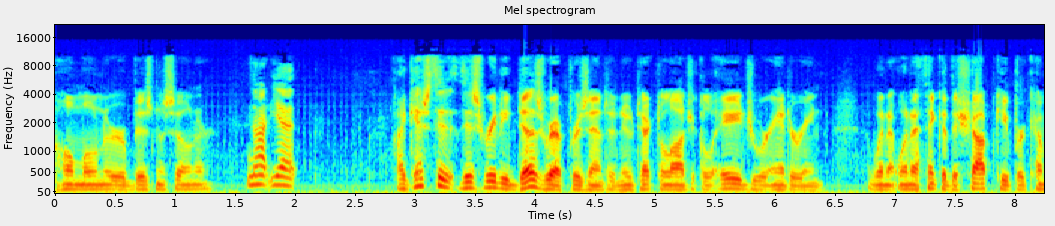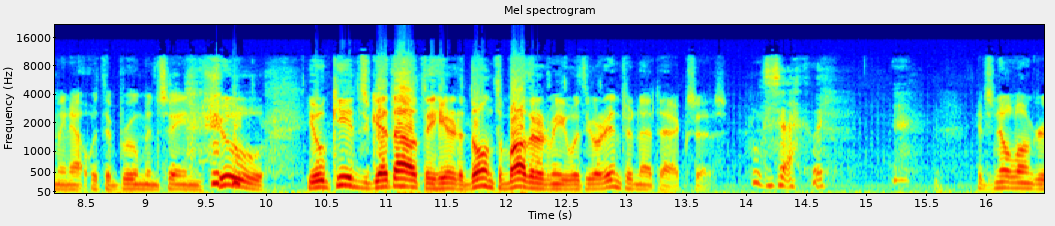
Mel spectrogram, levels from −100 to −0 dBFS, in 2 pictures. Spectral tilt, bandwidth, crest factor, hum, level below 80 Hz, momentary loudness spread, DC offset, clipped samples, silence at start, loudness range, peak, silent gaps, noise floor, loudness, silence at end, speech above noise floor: -5.5 dB/octave; 12 kHz; 14 dB; none; -44 dBFS; 19 LU; under 0.1%; 0.2%; 0 s; 11 LU; 0 dBFS; none; -42 dBFS; -14 LUFS; 0 s; 28 dB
